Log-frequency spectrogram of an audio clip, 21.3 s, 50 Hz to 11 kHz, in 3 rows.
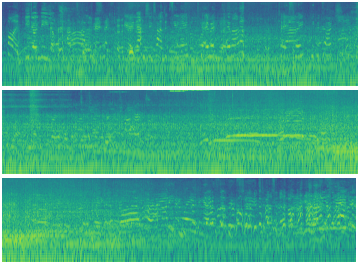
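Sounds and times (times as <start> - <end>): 
indistinct voices murmuring: 0.0 - 21.3
large bus engine rumbling and pulling away on a frosty morning: 0.0 - 21.3
speech: 0.1 - 5.0, 5.6 - 10.4, 11.1 - 13.4, 18.6 - 21.3
laughter: 0.2 - 21.3
bus air brakes hissing: 6.6 - 14.2.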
